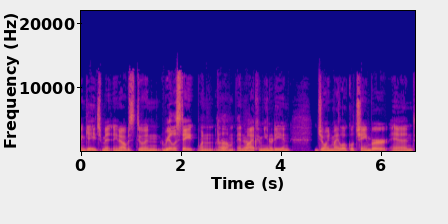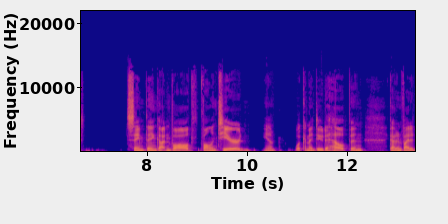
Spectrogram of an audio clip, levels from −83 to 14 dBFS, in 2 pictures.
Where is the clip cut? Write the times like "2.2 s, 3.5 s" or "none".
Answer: 3.5 s, 9.1 s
